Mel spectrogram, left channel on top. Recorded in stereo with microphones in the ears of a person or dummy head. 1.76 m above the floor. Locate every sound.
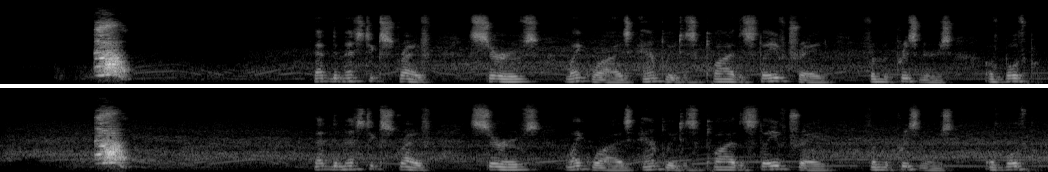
0.9 s a shout: 40° left (ahead or behind), 1.7 m
3.1 s a man speaking: 35° left (ahead or behind), 0.6 m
